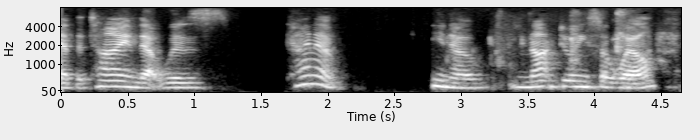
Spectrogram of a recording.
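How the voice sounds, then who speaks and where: Speaking fairly slowly, a woman uses a medium pitch and ordinary pitch variation. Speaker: business owner. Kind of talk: interview.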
